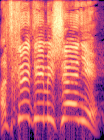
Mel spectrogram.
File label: threat infantry exposed, battlechatter ru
